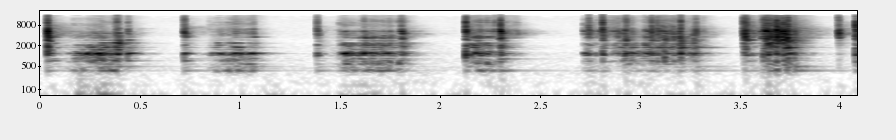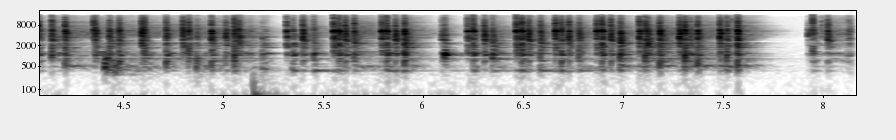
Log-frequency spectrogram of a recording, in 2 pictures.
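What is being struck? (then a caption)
Stainless steel box grater. Long orange nails rub and scratch along the long blade slots of the slicer face and the smooth steel of a hollow stainless steel box grater. Short, bright, raspy scrapes start in separate bursts with brief silences, then speed up into a dense, near-continuous run of quick metallic scratches. The sound has almost no low end and very little ring before it stops.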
